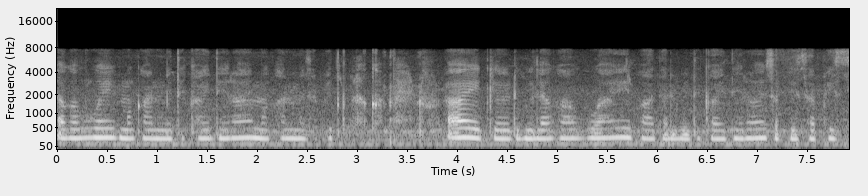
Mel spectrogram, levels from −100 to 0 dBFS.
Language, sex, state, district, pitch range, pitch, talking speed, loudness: Hindi, female, Bihar, Sitamarhi, 210-230 Hz, 220 Hz, 255 wpm, -19 LUFS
